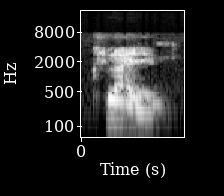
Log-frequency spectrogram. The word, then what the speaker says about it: climb: climb, climbed, climbed, climbed. 전부 다 B자 소리 안 났죠? 보세요. climb, B 소리 안 났죠? climbed, climbed, climbed. 이렇게 소리 안 나는 거. 이런 걸 묵음이라고 그래요. 묵음. 묵음. 발음되지 않는 소리. 그래서 여기서는 climb이라는 단어는 B자가 소리 안 난다. 알아두세요. climb, climb. 그 climb은 B자 소리 안 난다.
